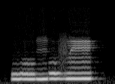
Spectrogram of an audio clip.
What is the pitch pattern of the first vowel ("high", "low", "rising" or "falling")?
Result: low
